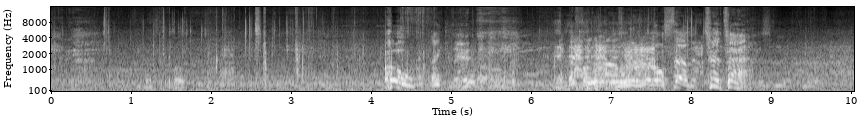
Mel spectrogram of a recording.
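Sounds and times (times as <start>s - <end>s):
quiet men's voices: 0.0s - 9.8s
steady hum: 0.0s - 10.0s
dice clattering on asphalt: 0.6s - 3.7s.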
